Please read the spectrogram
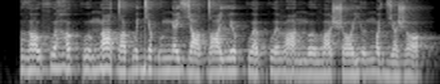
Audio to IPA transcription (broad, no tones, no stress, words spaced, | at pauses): ðɔxʷaɦɒ kʷɯ ŋʷɯ dˤʊɡʷidʲɑɡʷə ŋɛzʲɛ dˤɛ lʲɔkʷakʷɛβɑ ŋʊ βɒʃɔjɯŋɔ dʲɒʒɔ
